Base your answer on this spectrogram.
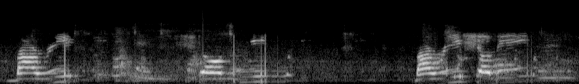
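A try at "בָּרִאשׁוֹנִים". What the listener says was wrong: Good job. All right.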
